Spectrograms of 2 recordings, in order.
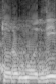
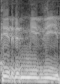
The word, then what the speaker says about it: Tirmidzi: Hadis yang pertama diriwayatkan oleh Imam Turmudi, bisa Turmudi, bisa Tirmidzi bacanya, dan diriwayatkan oleh Imam Ibn Majah.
